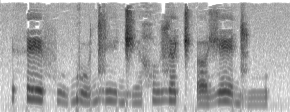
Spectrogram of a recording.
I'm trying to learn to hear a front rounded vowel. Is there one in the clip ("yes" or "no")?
no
